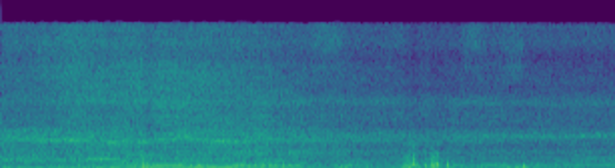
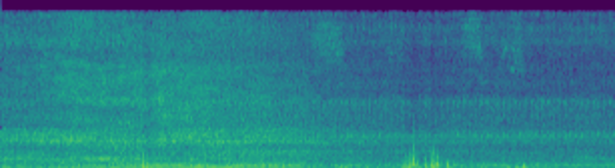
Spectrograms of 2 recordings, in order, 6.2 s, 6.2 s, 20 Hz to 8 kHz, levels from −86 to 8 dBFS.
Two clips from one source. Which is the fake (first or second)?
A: first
